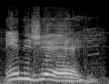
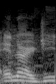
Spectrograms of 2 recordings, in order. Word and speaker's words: NRG: A pronúncia certa seria NRG Stadium, porque NRG. A empresa que comprou o name right do estádio, ela é uma empresa de energia elétrica. Então, eles colocaram essa sigla Pra quando se pronunciasse Energy Stage, se tivesse a mesma coisa com Energy, de energia.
